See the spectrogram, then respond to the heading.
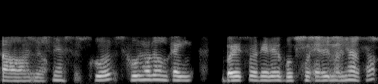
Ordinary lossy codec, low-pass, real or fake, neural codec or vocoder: none; 3.6 kHz; fake; codec, 16 kHz, 1 kbps, FreqCodec, smaller model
